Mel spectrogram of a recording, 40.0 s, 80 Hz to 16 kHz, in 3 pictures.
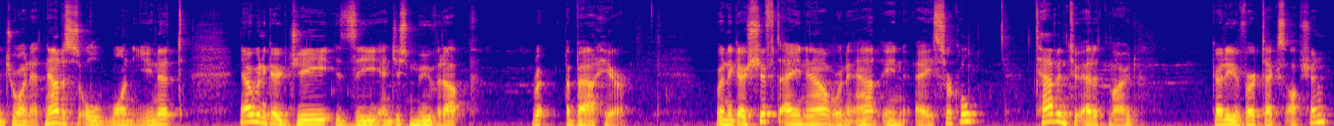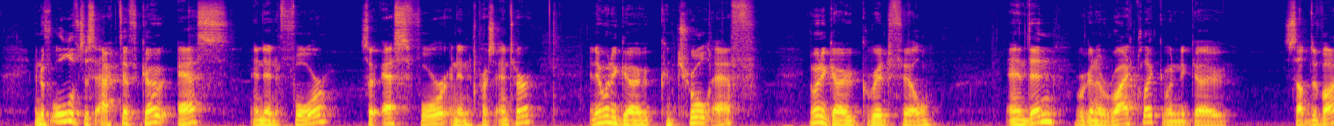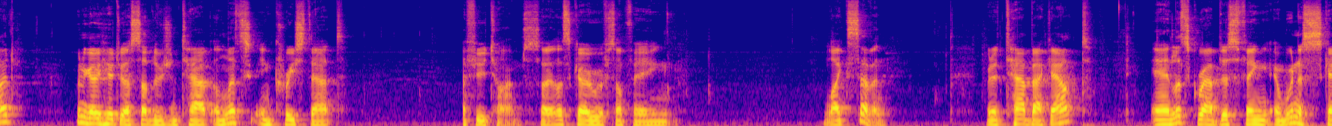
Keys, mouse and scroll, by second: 0.7 g, 1.2-2.0 middle drag, 2.7 g, 7.4 shift+a, 10.3 Tab, 12.3-24.1 drag, 15.1 s, 19.1-27.6 middle drag, 19.1-24.1 right drag, 20.4 ctrl+f, 26.8 click, 26.8 right click, 27.7 click, 27.7 middle click, 27.7 right click, 35.1-38.6 middle drag, 37.4 Tab, 37.4-38.6 drag, 37.4-40.0 right drag, 39.6 KP_1.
